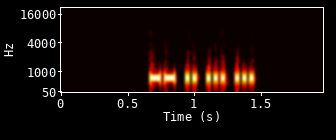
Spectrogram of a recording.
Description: Morse code, heard as a keyed tone, about 47 wpm, 700 Hz. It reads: MISS
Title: Sentences from Top 500 Words - New Word Drill - 45wpm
